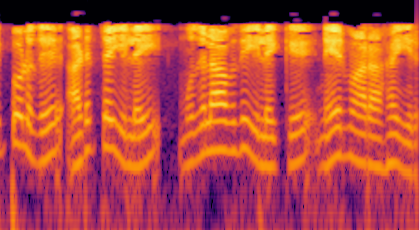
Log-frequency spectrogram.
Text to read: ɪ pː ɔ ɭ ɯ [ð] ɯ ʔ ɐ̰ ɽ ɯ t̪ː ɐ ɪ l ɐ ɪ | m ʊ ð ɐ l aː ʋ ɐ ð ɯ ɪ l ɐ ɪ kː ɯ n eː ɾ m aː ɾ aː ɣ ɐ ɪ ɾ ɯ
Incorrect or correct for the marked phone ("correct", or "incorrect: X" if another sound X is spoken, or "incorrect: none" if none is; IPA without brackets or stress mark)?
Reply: correct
